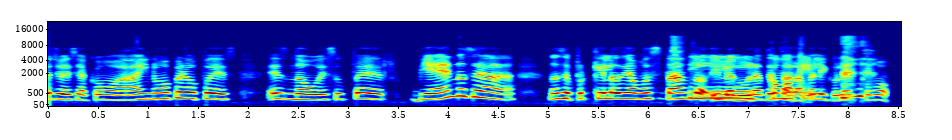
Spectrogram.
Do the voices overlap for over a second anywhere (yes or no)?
yes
